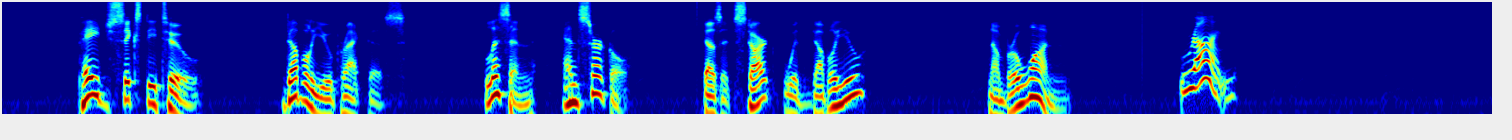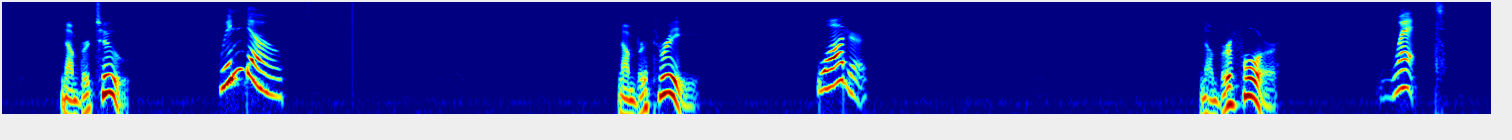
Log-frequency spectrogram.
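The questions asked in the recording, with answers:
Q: Does it start with W?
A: No (run)

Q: Does it start with W?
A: Yes (window)

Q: Does it start with W?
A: Yes (water)

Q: Does it start with W?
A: Yes (wet)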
